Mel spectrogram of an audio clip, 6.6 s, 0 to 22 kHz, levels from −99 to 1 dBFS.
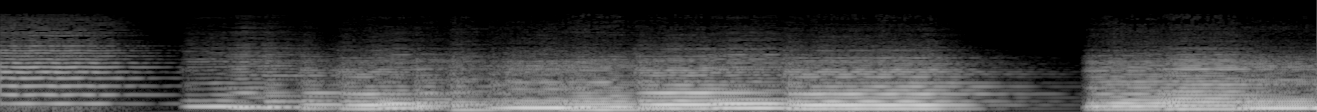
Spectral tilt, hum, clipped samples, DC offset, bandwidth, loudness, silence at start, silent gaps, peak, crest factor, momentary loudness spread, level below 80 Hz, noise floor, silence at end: -10 dB/octave; none; under 0.1%; under 0.1%; 6.2 kHz; -24 LUFS; 0 s; none; -12 dBFS; 12 dB; 15 LU; -52 dBFS; -51 dBFS; 0 s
